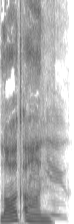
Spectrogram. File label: US female, "log on"; lynne publishing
